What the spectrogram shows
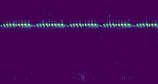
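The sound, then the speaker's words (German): A steady, high-pitched cricket trill pulses in rapid, rhythmic bursts with brief pauses between phrases, clear over a faint low background hum, with no voices. “Was piept denn hier? Das die waren, Grillen? Sind das, das die waren Grillen, die Zirpen?”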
